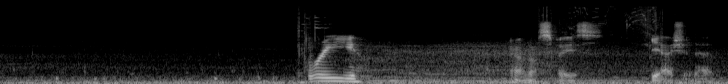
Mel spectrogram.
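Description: Water rumbles and swirls deep underwater.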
